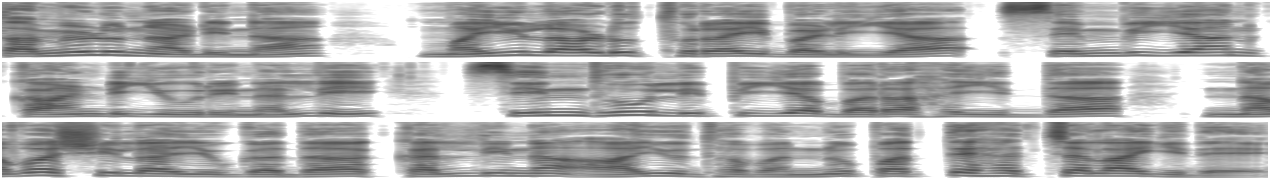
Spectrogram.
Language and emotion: Kannada, neutral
